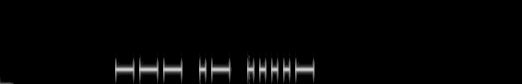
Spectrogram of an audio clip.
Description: Morse code, heard as a keyed tone, about 20 wpm, 700 Hz. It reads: OA4
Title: USA Call Sign Prefixes - 20wpm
